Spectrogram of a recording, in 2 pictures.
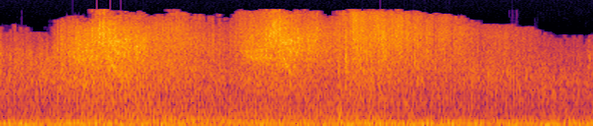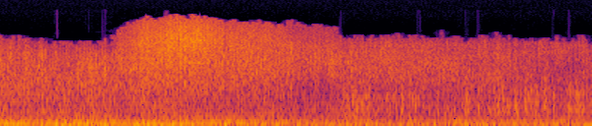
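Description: A huge energy blast roars and rumbles with a deep boom.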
